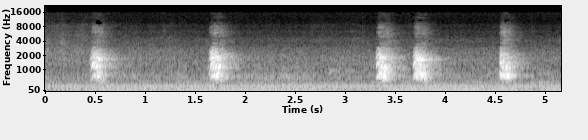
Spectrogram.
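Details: Samoyed puppy with siblings playing in the pool, five short yappy barks at uneven intervals over a low continuous hum.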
